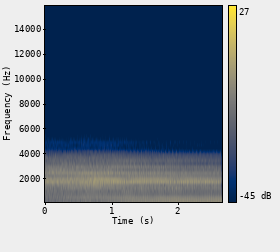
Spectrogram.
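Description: A resampled hip hop production track, heavily effected with distortion and feedback, plays as a steady, dense sustained tone with a constant loud level and no break throughout.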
